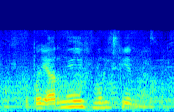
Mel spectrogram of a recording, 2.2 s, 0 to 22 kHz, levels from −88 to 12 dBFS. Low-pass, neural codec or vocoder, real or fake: 7.2 kHz; codec, 16 kHz in and 24 kHz out, 0.6 kbps, FireRedTTS-2 codec; fake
